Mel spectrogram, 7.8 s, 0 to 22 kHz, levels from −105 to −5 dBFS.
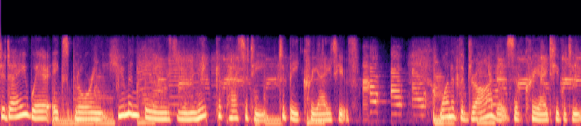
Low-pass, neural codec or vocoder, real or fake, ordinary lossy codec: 7.2 kHz; none; real; Opus, 16 kbps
